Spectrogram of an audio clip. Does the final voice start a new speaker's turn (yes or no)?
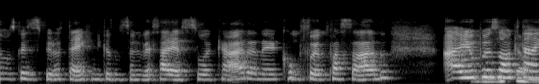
no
